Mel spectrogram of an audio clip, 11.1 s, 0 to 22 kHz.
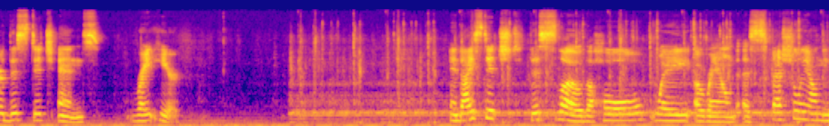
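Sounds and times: sewing machine running: 0:03.8 - 0:11.0
needle ticks: 0:07.1 - 0:11.0.

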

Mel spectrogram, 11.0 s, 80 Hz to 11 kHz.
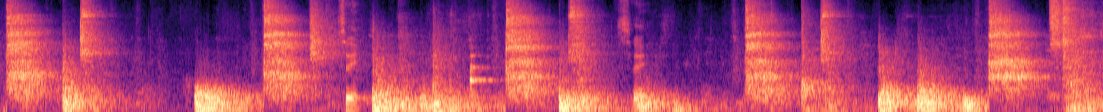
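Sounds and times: bat striking softballs: 0:00.0 - 0:01.2, 0:02.0 - 0:06.7, 0:07.4 - 0:11.0
balls thumping into netting: 0:00.0 - 0:01.3, 0:01.9 - 0:11.0.

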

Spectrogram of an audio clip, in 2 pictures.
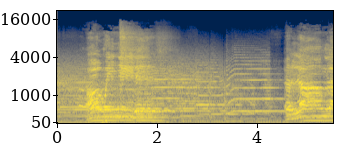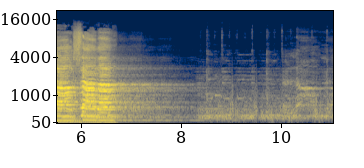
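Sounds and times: guitar band music: 0:00.0 - 0:07.2.

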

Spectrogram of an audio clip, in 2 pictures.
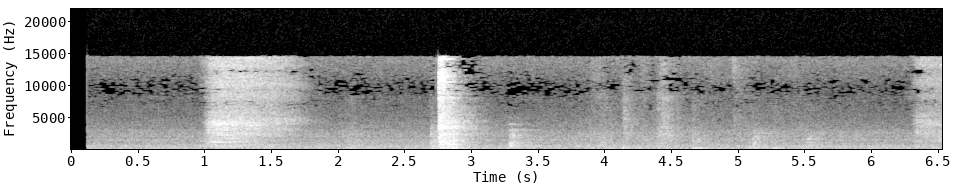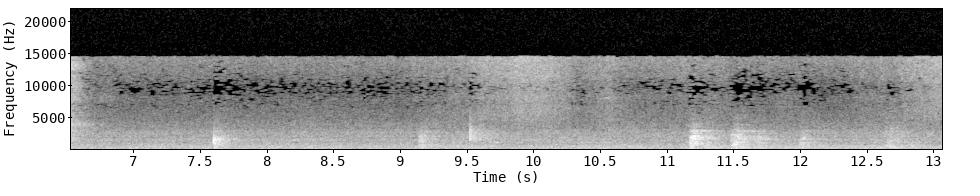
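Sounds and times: short hissing breath: 0:01.0 - 0:01.9, 0:06.3 - 0:06.8.

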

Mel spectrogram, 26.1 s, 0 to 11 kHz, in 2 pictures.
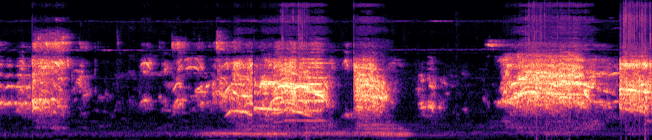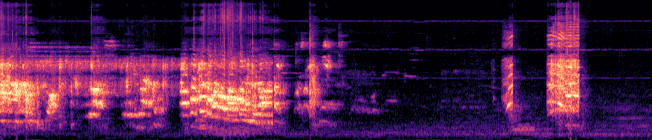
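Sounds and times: people shouting and screaming: 0:00.0 - 0:20.7, 0:23.0 - 0:24.8.

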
